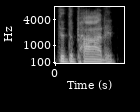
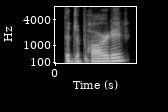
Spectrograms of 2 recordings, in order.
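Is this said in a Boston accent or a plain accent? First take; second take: Boston; plain. First: It is said in a put-on Boston accent. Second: It is said in the speaker's ordinary accent.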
